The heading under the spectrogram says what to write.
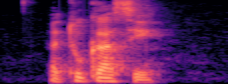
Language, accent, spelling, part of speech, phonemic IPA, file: French, France, à tout casser, adverb, /a tu ka.se/, LL-Q150 (fra)-à tout casser.wav
- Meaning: at most, tops, at the outside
